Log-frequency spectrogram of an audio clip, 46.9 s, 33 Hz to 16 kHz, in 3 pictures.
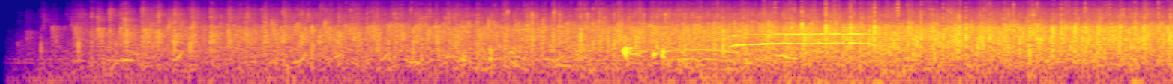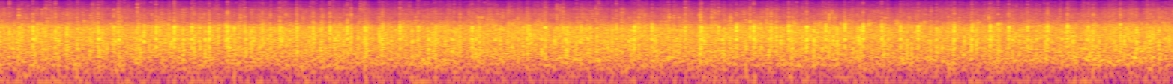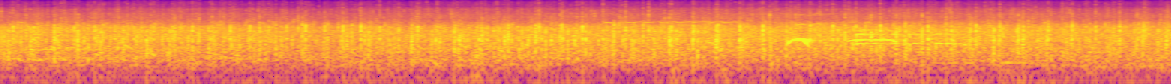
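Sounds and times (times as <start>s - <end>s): crowd applauding: 0.3s - 46.9s
pitched call from crowd: 8.2s - 12.2s, 39.4s - 44.6s.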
